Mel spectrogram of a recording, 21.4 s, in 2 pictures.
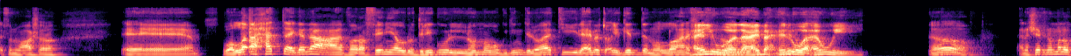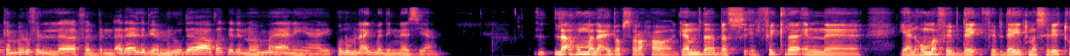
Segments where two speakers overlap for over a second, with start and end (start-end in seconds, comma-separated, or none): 6.9-8.3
